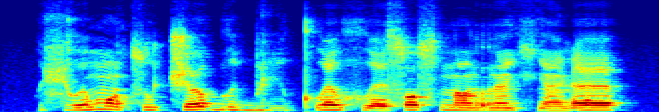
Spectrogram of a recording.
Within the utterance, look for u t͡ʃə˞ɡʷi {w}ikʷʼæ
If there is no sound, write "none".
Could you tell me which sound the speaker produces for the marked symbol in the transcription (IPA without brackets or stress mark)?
b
